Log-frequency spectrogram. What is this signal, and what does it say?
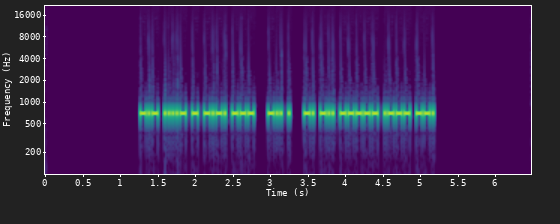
Morse code, heard as a keyed tone, about 42 wpm, 700 Hz. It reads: K4TCO DE ND0JG
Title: USA Callsign DE Callsign - 5 Characters - 45wpm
